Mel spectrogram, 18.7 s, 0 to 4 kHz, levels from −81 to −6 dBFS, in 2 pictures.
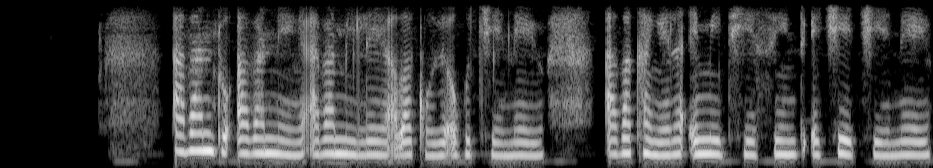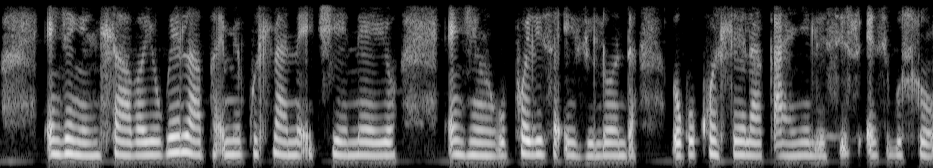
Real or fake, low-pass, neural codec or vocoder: real; 3.6 kHz; none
